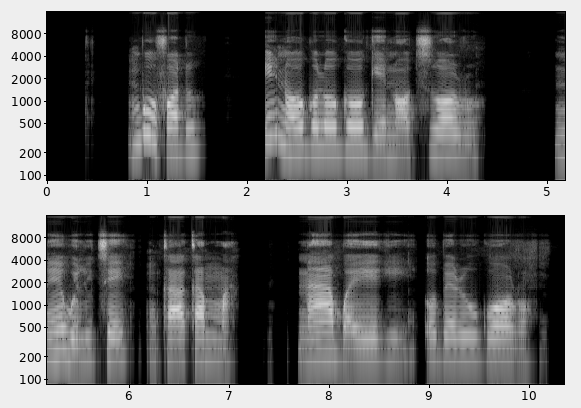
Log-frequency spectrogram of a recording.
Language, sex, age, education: Igbo, female, 15-29, tertiary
